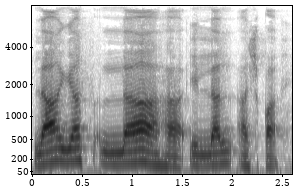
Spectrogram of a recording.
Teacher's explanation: اس کو لا کو، لام کو تھوڑا سا کھینچ کے پڑھیں گے، چونکہ اس کے بعد الف آ رہا ہے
